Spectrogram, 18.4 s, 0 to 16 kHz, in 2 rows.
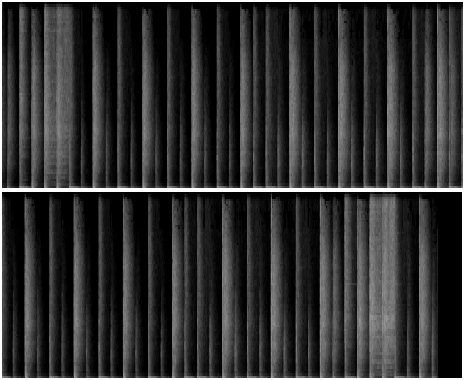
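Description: A recorded drum kit groove of kick, snare and hi-hat, played first unprocessed and then through a Teletronix LA-2A optical tube compressor plug-in. Compressed, the snare gains thwack, a little room ambience comes up, the bottom end is smoothed and some sheen is added.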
